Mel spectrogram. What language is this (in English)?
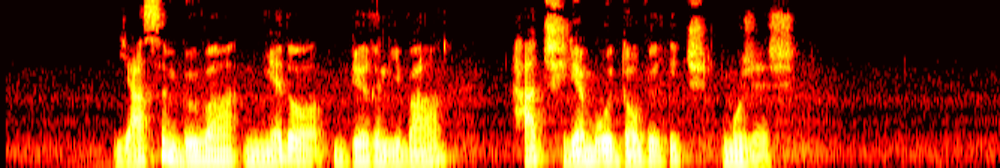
Upper Sorbian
